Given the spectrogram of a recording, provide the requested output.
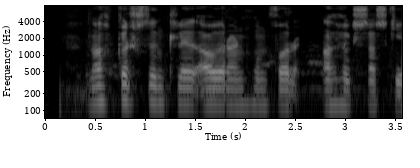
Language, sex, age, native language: Icelandic, male, 13, Polish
